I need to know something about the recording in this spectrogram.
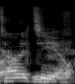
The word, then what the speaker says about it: Tonatiuh: Tonatiuh.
